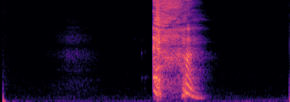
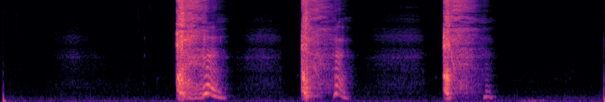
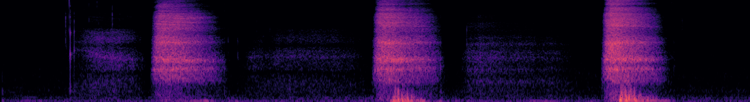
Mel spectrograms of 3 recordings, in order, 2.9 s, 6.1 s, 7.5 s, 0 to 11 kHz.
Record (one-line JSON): {"cough_length": "2.9 s", "cough_amplitude": 23302, "cough_signal_mean_std_ratio": 0.28, "three_cough_length": "6.1 s", "three_cough_amplitude": 23172, "three_cough_signal_mean_std_ratio": 0.28, "exhalation_length": "7.5 s", "exhalation_amplitude": 3557, "exhalation_signal_mean_std_ratio": 0.36, "survey_phase": "beta (2021-08-13 to 2022-03-07)", "age": "45-64", "gender": "Female", "wearing_mask": "No", "symptom_none": true, "smoker_status": "Never smoked", "respiratory_condition_asthma": false, "respiratory_condition_other": false, "recruitment_source": "REACT", "submission_delay": "11 days", "covid_test_result": "Negative", "covid_test_method": "RT-qPCR", "influenza_a_test_result": "Negative", "influenza_b_test_result": "Negative"}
